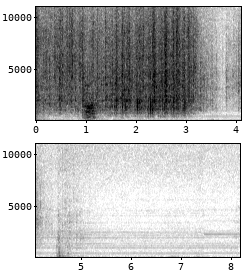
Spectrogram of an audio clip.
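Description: Ice and salt rattling in a metal pot as it is shaken, a dense grainy rattle for about three seconds, then a single knock of metal.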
